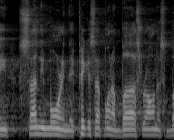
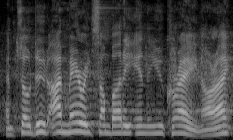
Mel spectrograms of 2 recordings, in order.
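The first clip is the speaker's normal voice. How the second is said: excited punchline; 4 semitones higher, 7 dB louder than usual. Real, not acted. Punchline told to congregation.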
